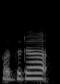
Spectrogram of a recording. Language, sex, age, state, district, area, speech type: Bengali, female, 18-30, West Bengal, Cooch Behar, urban, spontaneous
